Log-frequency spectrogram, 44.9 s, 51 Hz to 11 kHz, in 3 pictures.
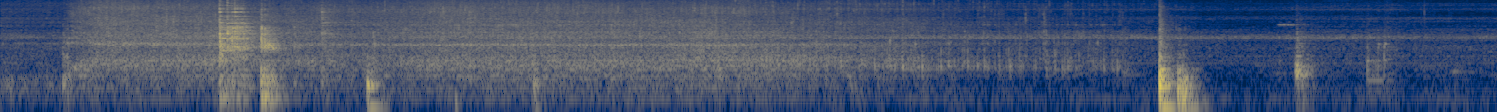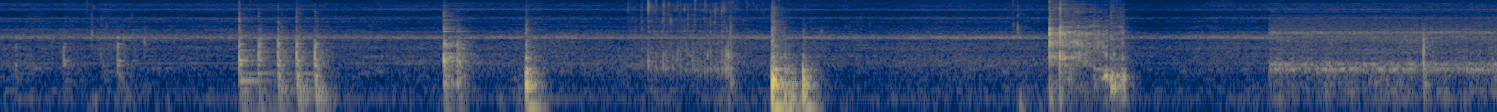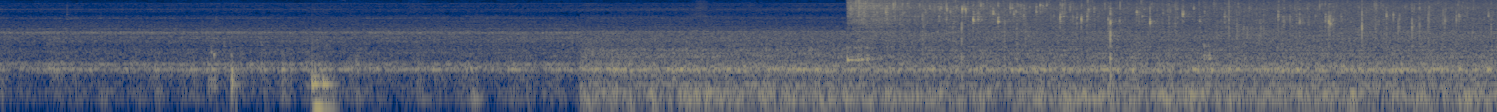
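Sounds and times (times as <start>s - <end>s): water running from a tap: 0.7s - 11.5s, 38.4s - 44.9s
pots and utensils clattering: 2.2s - 3.9s.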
